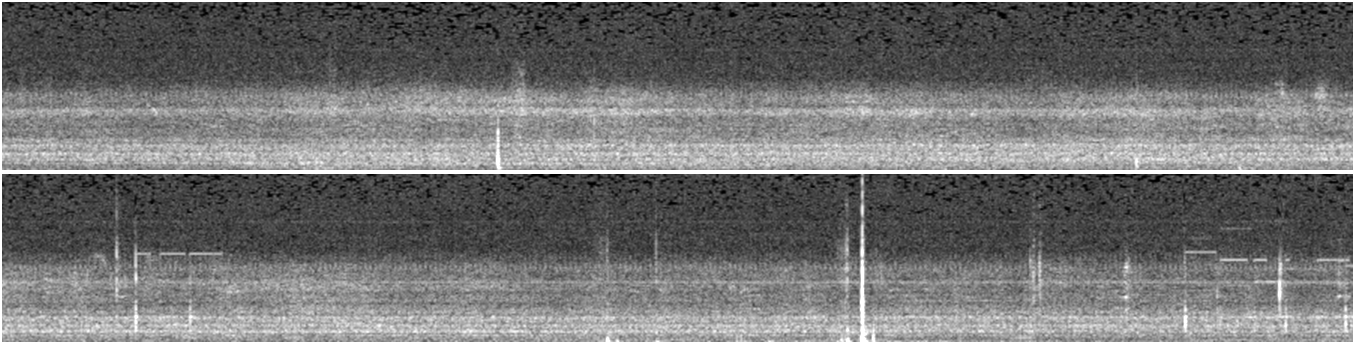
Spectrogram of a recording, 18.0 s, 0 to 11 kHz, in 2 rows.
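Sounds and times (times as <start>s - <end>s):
faint clicks: 9.7s - 10.4s.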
